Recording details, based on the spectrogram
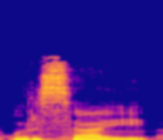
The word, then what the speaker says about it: Orsay: Kaže se Orsay, bez J na kraju, a potvrda se može naći u pravopisu srpskog jezika.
